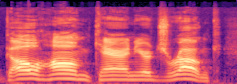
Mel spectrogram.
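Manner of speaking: loud repeated order; imitated screaming. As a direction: yell at her to clear off. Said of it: "screaming over and over again".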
